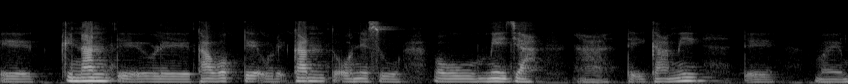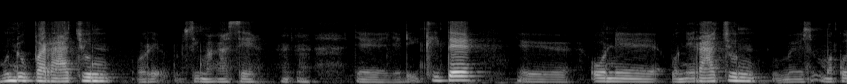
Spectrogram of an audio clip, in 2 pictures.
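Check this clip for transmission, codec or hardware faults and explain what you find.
One fault runs through the whole speech clip: 4-bit ADPCM compression. Across the full duration there is a gritty hiss riding on every loud syllable, rising and falling with the level, and sharp onsets sound roughened and distorted. Each sample is stored as a coarse 4-bit step from a prediction, so the quantisation error follows the signal, and the adaptive step lags on fast attacks. The damage is heavy. With nothing above about 7.7 kHz, the sound is dulled, which fits a 64 kbps stream at a 16 kHz sample rate.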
